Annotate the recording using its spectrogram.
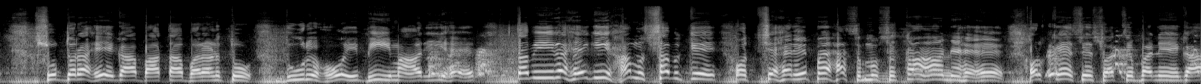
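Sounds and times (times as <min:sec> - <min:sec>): man chanting verse: 0:00.0 - 0:12.0.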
